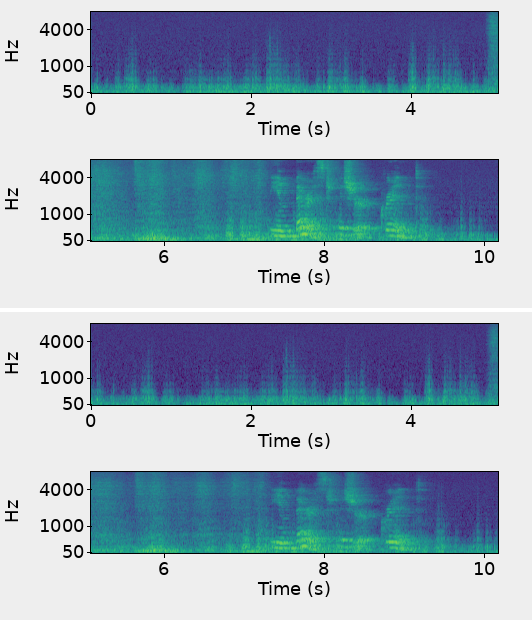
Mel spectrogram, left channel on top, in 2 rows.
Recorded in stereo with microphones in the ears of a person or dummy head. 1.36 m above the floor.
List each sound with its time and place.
4.9 s footsteps: 10° left (ahead or behind), 1.5 m; by 7.2 s 25° left (ahead or behind), 2.5 m
7.3 s a woman speaking: 35° left (ahead or behind), 2 m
